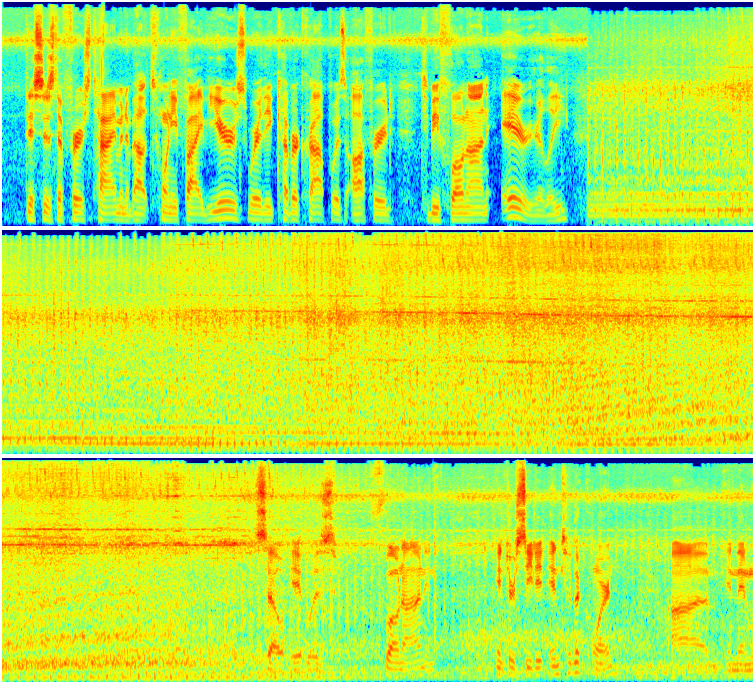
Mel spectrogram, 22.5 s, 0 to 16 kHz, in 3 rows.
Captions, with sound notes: This is the first time in about 25 years where the cover crop was offered to be flown on aerially. [sound of helicopter flying] so it was flown on and interseeded into the corn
